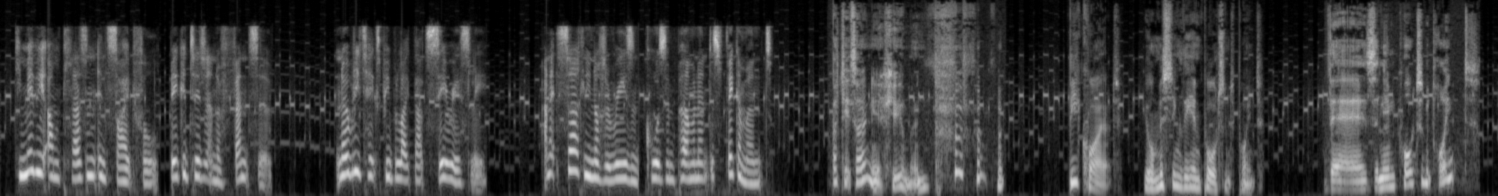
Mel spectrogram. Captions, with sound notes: He may be unpleasant, inciteful, bigoted and offensive... nobody takes people like that seriously... and it’s certainly not a reason to cause him permanent disfigurement But it’s only a human [laughs] Be quiet – you’re missing the important point. There’s an important point?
